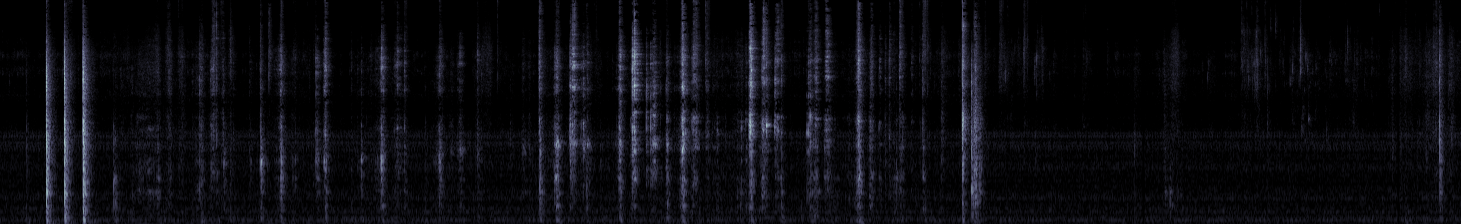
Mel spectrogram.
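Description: Metal cans knocking on a wooden cutting board, with three sharp knocks in the first two seconds. Later comes a run of clicks and knocks as a hand can opener works around the rim of a can of diced tomatoes.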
